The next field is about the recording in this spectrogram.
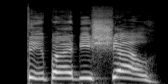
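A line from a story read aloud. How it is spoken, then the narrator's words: Yelling. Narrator (Russian): завопила она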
